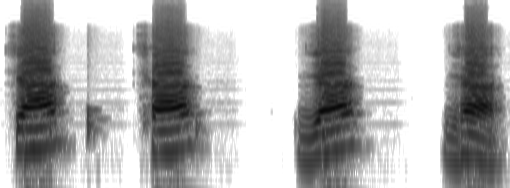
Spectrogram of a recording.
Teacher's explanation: स्पर्श संघर्षी व्यंजन की संख्या चार, कौन कौन, चा, छा, जा, झा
